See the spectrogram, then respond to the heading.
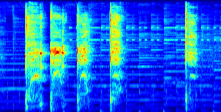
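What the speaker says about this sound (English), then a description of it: "Still a bit of a cough, but it's almost more of a regular cough." A person coughs in a run of five loud, harsh bursts, four close together and then one more after a short pause, while nursing a lingering cough, with faint soft thumps between.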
